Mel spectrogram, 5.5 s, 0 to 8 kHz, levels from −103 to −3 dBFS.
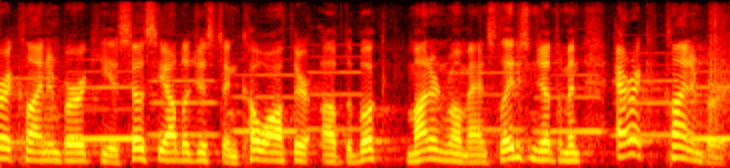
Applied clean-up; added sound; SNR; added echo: none; Wind instrument, woodwind instrument; 12 dB; none.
